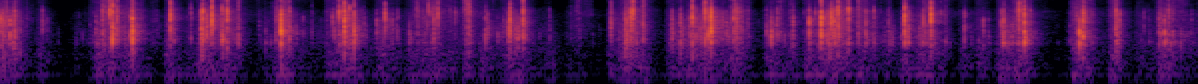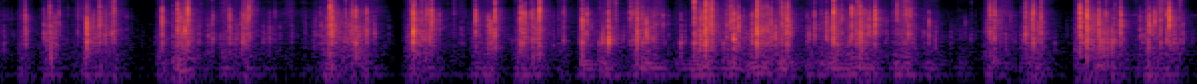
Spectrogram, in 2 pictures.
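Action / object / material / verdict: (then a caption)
scrape / thin plastic bag / plastic / none. Fingertips and thumbs press and crinkle a small, empty, folded white plastic bag. Dense, bright crackling comes in rapid, irregular bursts with brief quiet gaps, each burst cutting off sharply with no ring. The bag gives a continuous, sharp crinkling texture throughout, with almost no low end.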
